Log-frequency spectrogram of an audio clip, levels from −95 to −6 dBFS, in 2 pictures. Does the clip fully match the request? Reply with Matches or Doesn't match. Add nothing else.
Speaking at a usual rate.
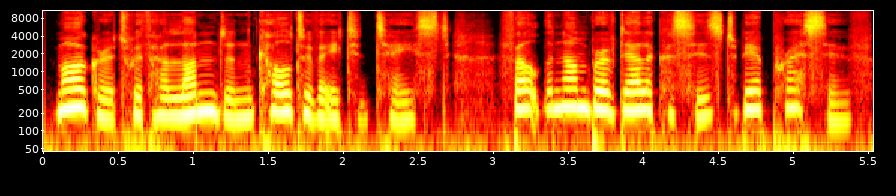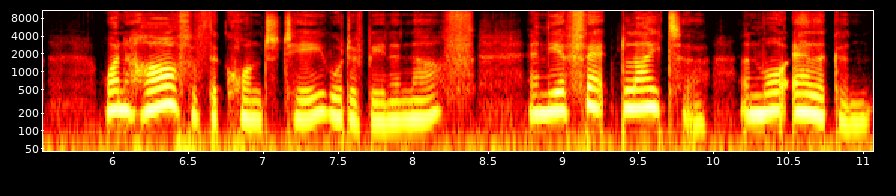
Matches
